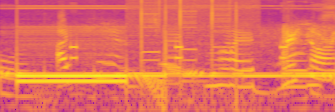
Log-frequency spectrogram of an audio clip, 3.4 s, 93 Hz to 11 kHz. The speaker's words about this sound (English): I dialed 123 and that wouldn't get me anywhere.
